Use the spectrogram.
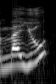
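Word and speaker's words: Maó: Ça se dit ou ça s'écrit maillot, M-A-I-O. Et devinez quoi?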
